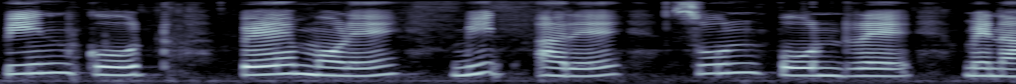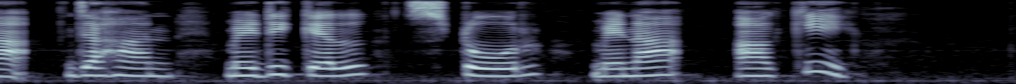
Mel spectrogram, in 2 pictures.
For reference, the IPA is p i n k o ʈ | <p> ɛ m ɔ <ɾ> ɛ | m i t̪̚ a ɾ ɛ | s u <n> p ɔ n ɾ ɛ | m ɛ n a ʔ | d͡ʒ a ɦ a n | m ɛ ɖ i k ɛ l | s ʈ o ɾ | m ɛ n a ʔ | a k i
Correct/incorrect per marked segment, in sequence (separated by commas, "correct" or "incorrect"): correct, incorrect, correct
